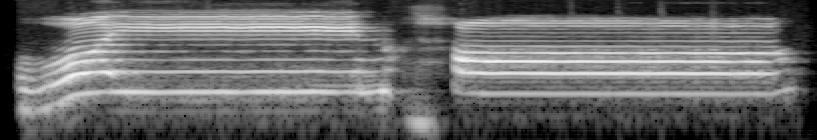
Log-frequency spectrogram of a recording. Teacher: یہ حلق کے سب سے اوپر والے حصے سے ادا ہوتے ہیں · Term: حروف حلقی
